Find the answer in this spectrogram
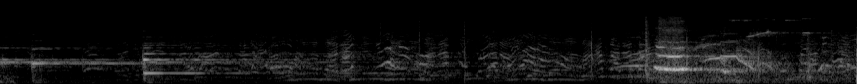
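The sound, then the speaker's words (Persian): A muffled commotion of several agitated voices overlapping as parents scuffle and hit each other in a hallway, with wailing cries rising into a louder, chaotic burst of shouting near the end. “جناب قاضی پدر مادرهای این دوتا تو راه رو دست به یقه شدن، دارن همدیگه رو میزنن.”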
